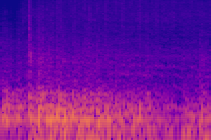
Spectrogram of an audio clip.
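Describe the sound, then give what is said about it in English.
A low, continuous rumble swells and churns like rolling thunder, with a brief rattling burst near the start, made as a thunder effect by shaking BBs inside a couple of blown-up party balloons held by a microphone. No one speaks. “These are just BBs inside of a party balloon. So a couple of blown-up balloons with BBs inside it. We shook them, and then as that kind of...”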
